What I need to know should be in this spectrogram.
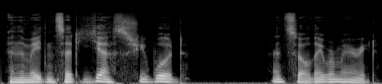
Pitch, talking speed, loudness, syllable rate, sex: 110 Hz, 190 wpm, -19 LUFS, 5.3 syllables/s, male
